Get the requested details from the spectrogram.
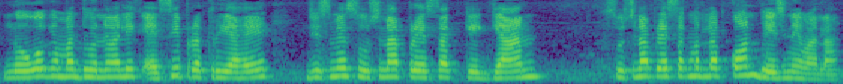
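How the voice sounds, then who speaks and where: A woman teacher with a slightly high voice gives an online class lecture. She explains patiently and repeats key terms. She stresses example phrases loudly. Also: normal speed, rough recording.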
